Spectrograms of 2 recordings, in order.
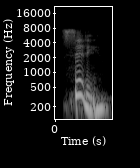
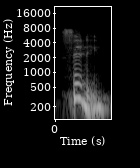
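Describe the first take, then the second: The two takes are said the same way.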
